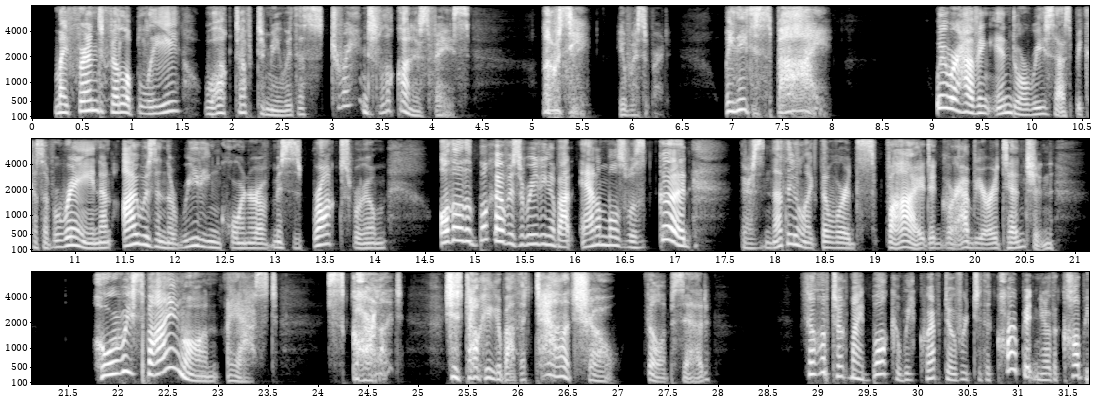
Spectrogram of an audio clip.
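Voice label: Young Adult Kids, Audiobook Narration, 4 characters; When the Heart Waits / Young Adult – (4 characters)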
